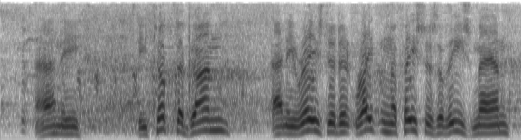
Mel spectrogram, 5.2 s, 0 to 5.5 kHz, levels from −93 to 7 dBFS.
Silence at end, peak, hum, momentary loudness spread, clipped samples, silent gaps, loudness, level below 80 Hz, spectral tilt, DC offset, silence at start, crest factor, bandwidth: 0 s; 0 dBFS; none; 12 LU; under 0.1%; none; -15 LUFS; -64 dBFS; -8 dB/octave; under 0.1%; 0 s; 14 dB; 5.2 kHz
